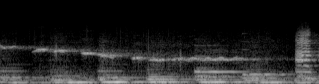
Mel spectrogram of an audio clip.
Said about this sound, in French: Le pêcheur au bord de l'eau, abrité sous son chapeau, est heureux et trouve la vie belle. Tandis que flotte son bouchon, il sifflote une chanson.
